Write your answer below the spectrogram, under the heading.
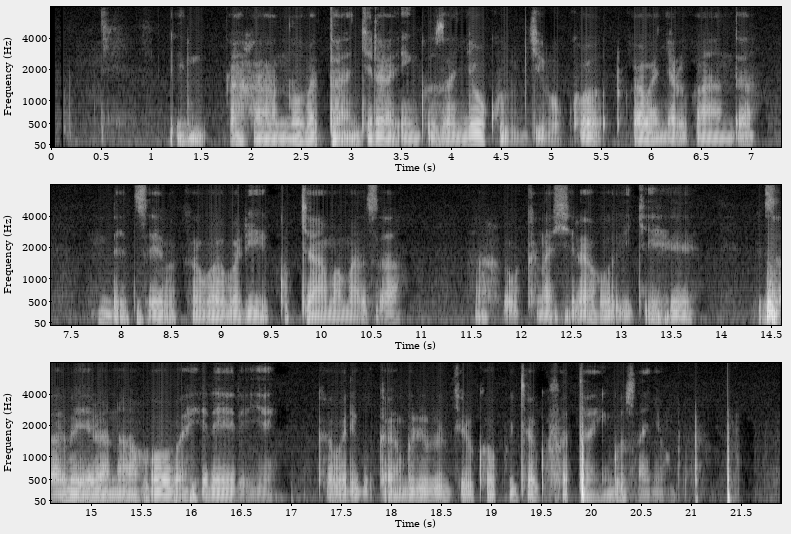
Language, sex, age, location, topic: Kinyarwanda, male, 18-24, Kigali, finance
